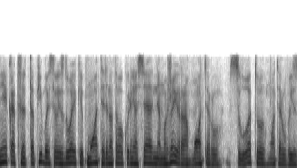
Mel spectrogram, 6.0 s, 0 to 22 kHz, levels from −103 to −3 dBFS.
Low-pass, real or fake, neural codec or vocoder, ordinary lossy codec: 5.4 kHz; fake; codec, 24 kHz, 3 kbps, HILCodec; Opus, 64 kbps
